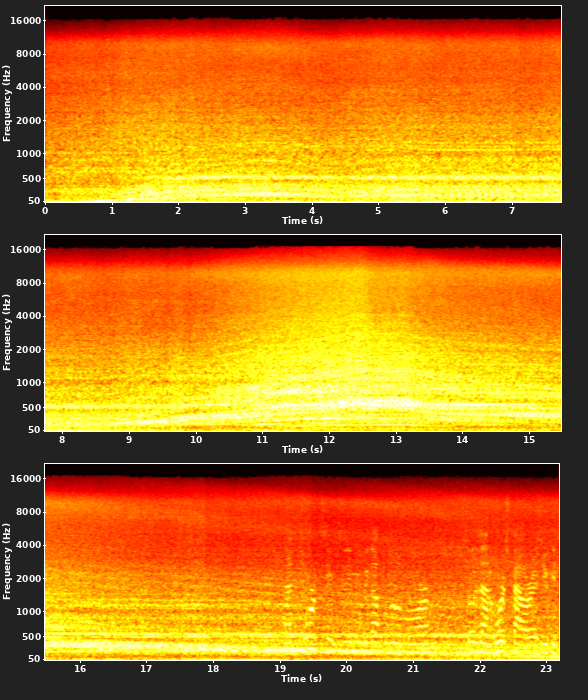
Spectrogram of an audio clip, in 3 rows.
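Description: A 2012 Jeep Wrangler with the 3.6L V6 roars on a dyno as it climbs through the revs to a loud peak mid-pass and then winds back down, with a constant heavy rumble of rollers and fans underneath.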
